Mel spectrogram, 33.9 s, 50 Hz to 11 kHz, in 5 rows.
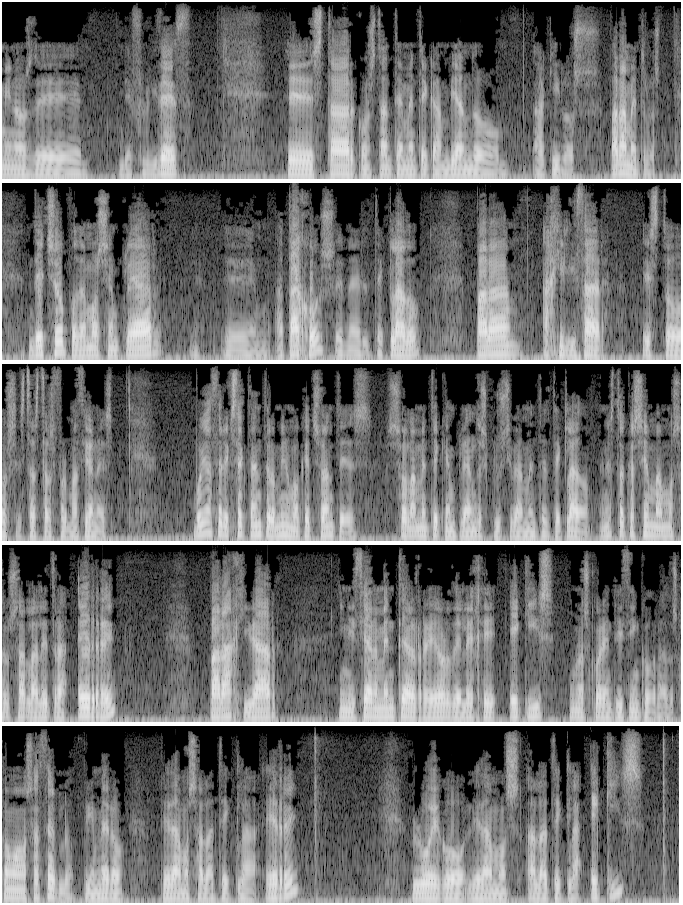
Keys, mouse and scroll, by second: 30.3 r.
